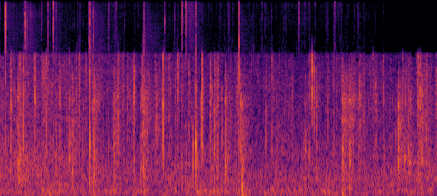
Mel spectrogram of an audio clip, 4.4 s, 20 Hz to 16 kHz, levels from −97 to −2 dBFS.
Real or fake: fake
